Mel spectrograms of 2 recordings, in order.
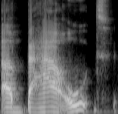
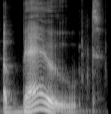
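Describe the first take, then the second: First: It is said in an exaggerated American accent. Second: It is said in a Canadian accent. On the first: "a lot more Americans say about, if I'm going to exaggerate" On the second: "Whereas a Canadian, I say out and about"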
